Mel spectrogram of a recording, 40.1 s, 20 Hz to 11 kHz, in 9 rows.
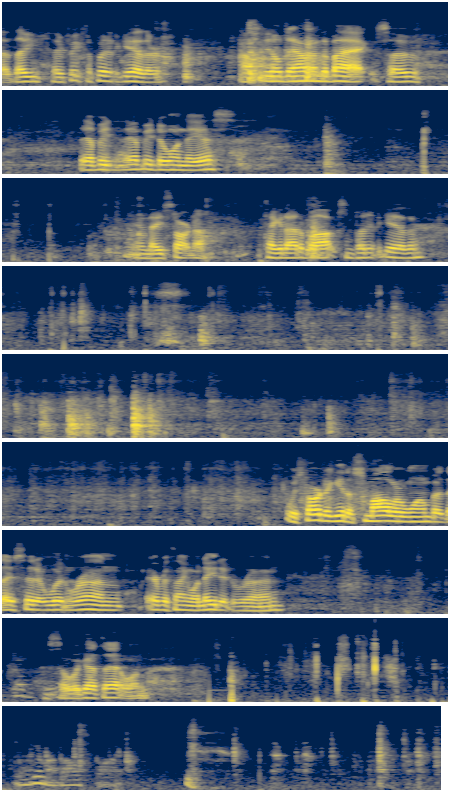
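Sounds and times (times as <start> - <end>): plastic wrap rustling: 9.9 - 31.2, 33.2 - 36.8.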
